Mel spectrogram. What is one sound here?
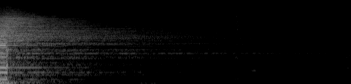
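A cymbal rings out and slowly fades.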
